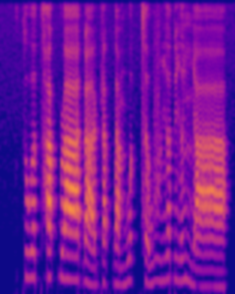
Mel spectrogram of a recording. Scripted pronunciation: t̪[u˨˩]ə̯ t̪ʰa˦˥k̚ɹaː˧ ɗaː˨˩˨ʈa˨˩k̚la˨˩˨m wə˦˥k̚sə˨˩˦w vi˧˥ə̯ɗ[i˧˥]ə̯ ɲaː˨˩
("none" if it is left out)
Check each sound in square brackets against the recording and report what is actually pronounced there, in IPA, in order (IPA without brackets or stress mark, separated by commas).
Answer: u˧, i˧˥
